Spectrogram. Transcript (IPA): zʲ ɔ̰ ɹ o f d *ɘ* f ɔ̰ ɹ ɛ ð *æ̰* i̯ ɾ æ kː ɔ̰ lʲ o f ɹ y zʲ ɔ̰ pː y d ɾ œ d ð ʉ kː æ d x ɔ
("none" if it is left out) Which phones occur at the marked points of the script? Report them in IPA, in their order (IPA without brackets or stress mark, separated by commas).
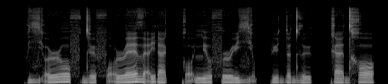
ø, æ̰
